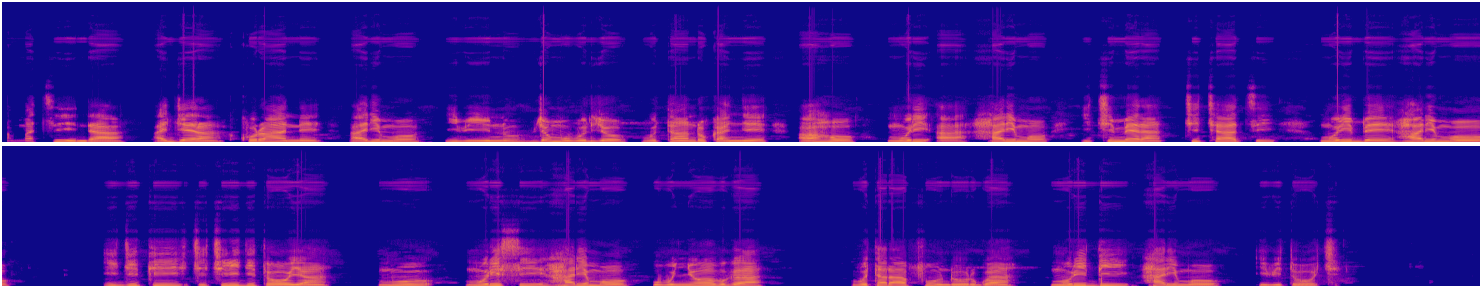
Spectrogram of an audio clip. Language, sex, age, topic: Kinyarwanda, male, 18-24, health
